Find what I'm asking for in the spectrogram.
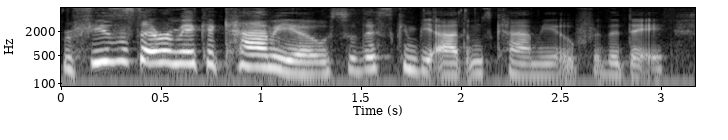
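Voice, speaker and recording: Her pace is very fast, with very wide pitch swings. This woman's voice also shows vocal fry. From Scotland. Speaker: livestream host for a video game. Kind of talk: casual livestream chat.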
